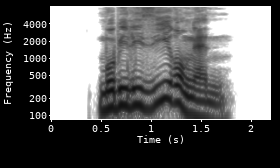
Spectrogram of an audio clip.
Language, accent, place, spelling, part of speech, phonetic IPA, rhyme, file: German, Germany, Berlin, Mobilisierungen, noun, [mobiliˈziːʁʊŋən], -iːʁʊŋən, De-Mobilisierungen.ogg
- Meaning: plural of Mobilisierung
